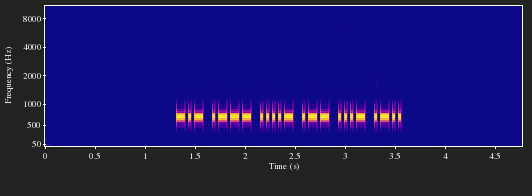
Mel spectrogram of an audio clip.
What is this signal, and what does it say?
Morse code, heard as a keyed tone, about 37 wpm, 700 Hz. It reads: KJ4WVL
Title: USA Call Signs - 2x Character Spacing - 40wpm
